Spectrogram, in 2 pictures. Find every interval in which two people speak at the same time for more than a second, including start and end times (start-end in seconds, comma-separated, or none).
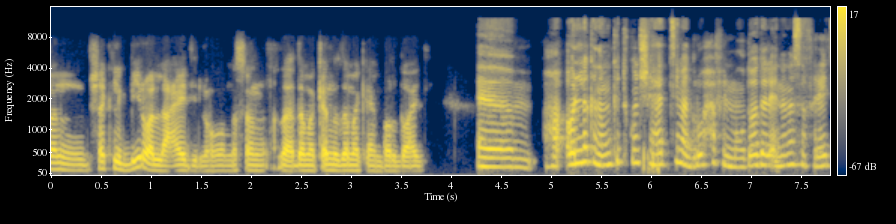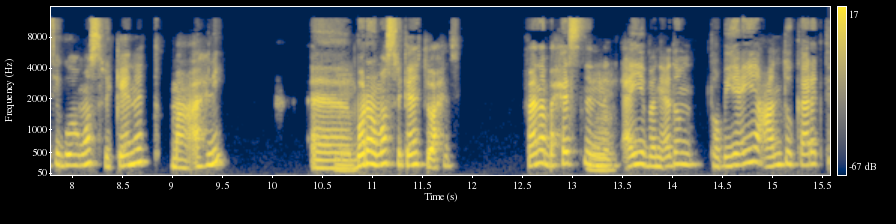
none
